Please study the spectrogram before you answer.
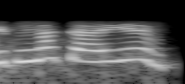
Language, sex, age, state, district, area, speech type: Hindi, female, 45-60, Uttar Pradesh, Pratapgarh, rural, conversation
